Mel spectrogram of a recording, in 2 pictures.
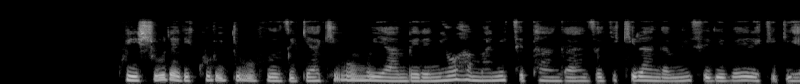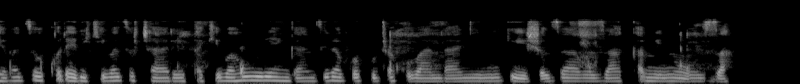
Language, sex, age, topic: Rundi, female, 36-49, education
